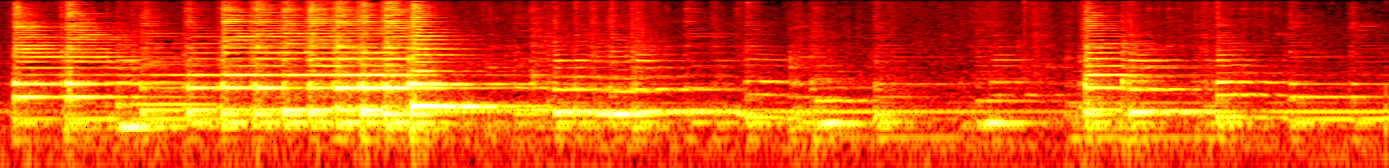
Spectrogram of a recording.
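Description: Solo Arabic oud playing an improvised taqsim in maqam Nahawand. It opens with a fast, loud run of plucked notes lasting about three seconds, then slows to sparser single notes. A strong new attack comes about eight seconds in and rings away.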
